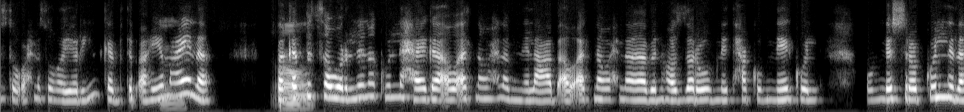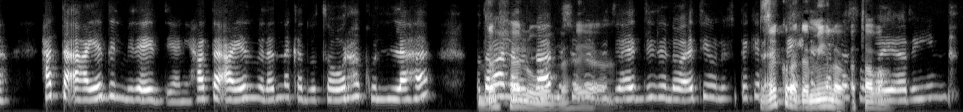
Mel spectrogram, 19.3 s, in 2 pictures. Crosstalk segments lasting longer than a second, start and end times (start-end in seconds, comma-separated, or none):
14.5-15.8, 17.2-18.6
